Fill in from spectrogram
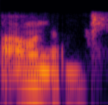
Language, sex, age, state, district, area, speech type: Telugu, male, 18-30, Andhra Pradesh, Annamaya, rural, conversation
